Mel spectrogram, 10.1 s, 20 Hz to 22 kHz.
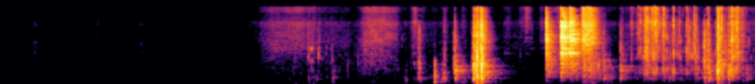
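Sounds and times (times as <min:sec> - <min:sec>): metal tin lid clanking: 0:07.3 - 0:08.4
plastic crinkling: 0:08.1 - 0:10.0.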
